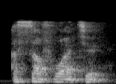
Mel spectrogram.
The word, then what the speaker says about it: Asafoatse: My name is Asafoatse. You know, and Asafoatse is like a warlord.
